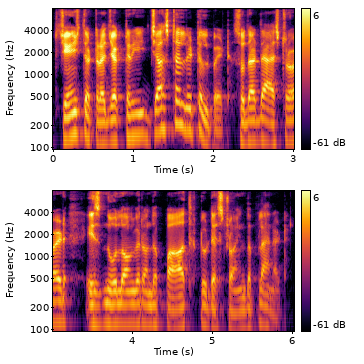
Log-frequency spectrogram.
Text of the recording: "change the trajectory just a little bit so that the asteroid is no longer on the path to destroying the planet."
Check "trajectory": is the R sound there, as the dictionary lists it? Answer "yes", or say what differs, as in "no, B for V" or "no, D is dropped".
yes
